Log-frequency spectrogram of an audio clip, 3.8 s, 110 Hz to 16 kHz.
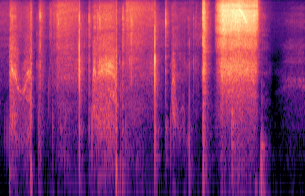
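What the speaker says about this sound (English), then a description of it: "I'm going to take this 160 balloon, and I am again going to blow it up all the way" A 160 twisting balloon is blown up all the way, one long steady breathy rush of air near the end, preceded by softer puffs and breathy sounds.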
